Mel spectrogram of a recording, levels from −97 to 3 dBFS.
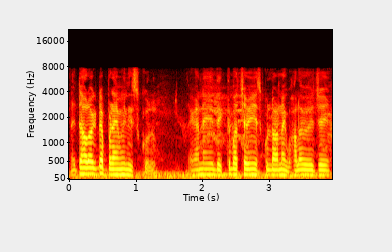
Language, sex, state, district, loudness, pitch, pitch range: Bengali, male, West Bengal, Alipurduar, -19 LUFS, 140 Hz, 135-150 Hz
